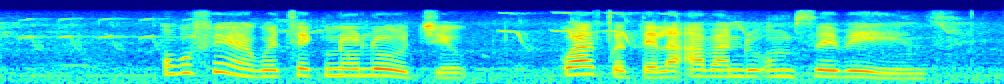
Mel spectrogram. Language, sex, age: South Ndebele, female, 19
